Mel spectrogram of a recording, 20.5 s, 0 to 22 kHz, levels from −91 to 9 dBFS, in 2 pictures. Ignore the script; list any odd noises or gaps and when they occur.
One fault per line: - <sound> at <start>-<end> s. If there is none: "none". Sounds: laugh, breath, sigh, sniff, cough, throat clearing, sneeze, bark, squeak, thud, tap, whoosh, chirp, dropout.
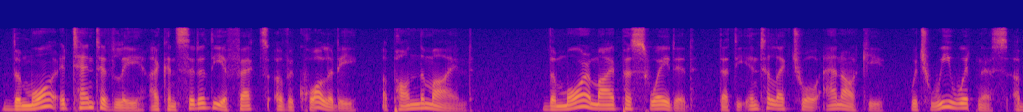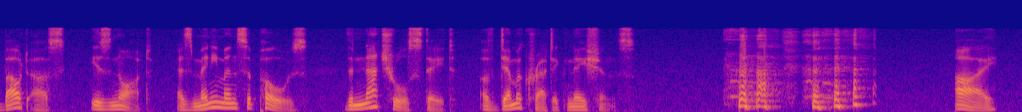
- laugh at 17.5-19.0 s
